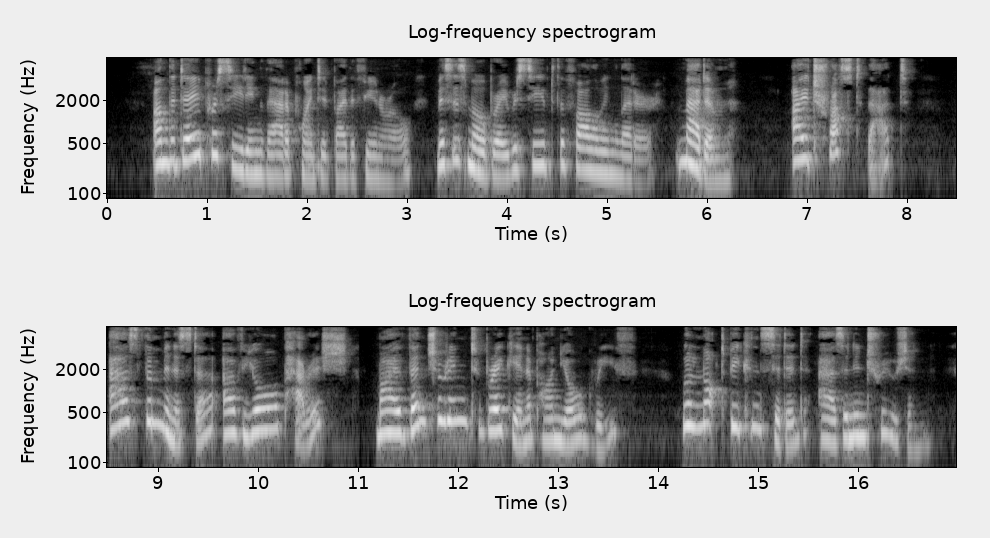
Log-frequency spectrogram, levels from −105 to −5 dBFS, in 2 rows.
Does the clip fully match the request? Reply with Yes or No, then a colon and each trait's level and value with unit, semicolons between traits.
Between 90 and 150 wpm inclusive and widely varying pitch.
Yes: average, 140 wpm; wide, 7.6 semitones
